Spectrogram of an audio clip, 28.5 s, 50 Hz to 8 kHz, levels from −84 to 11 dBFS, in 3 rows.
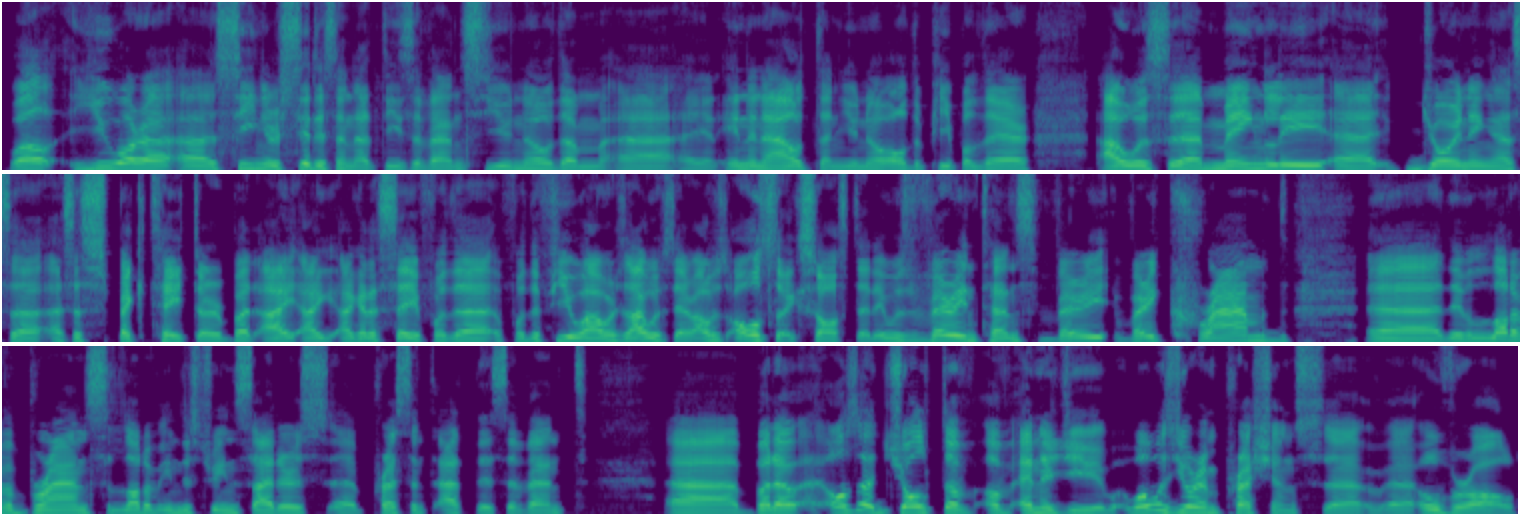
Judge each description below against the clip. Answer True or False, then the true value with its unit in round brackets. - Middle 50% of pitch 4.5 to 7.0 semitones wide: False (3.1 semitones)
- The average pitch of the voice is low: False (160 Hz)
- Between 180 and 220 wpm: True (200 wpm)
